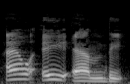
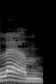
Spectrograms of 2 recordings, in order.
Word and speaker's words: lamb: 成 tomb 而不是 tomb 绵羊 L-A-M-B 咱们不读成 lamb 读成 lamb 对梳子 C-O-M-B 咱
